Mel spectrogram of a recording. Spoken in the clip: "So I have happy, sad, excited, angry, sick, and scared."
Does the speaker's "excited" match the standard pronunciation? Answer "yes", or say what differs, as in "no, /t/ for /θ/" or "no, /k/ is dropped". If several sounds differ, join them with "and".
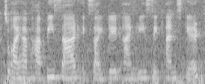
yes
